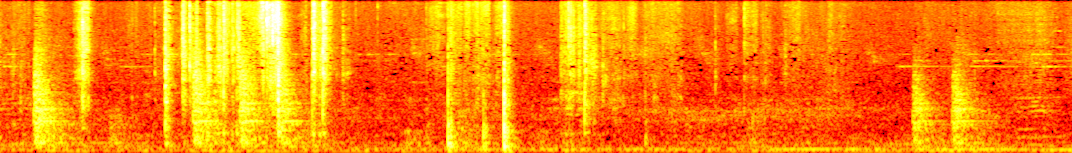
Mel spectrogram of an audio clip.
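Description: Utility knife cutting a strip of carbon fiber felt, with short scratchy cutting strokes and several sharp clicks and knocks from the blade and tape measure; the sharpest click comes about five seconds in, and more scratchy strokes follow near the end.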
